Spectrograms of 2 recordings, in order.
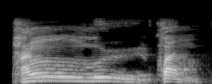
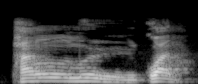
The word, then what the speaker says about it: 박물관: Thế nên phát âm là 박물관. 박물관.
